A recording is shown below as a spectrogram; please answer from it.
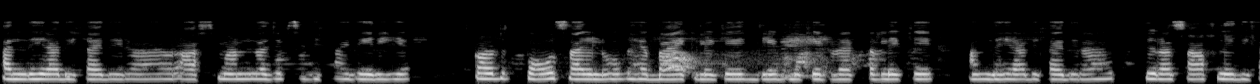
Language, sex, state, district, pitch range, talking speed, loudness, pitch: Hindi, female, Bihar, Kishanganj, 230-245 Hz, 170 wpm, -16 LUFS, 240 Hz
